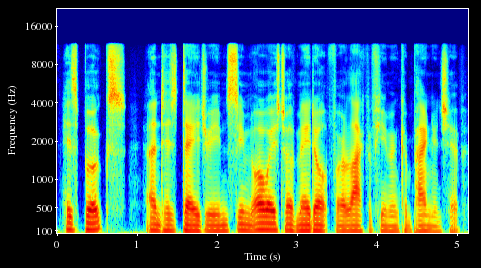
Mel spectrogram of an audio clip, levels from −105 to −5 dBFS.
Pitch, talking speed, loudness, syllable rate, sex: 95 Hz, 210 wpm, -18 LUFS, 4.8 syllables/s, male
